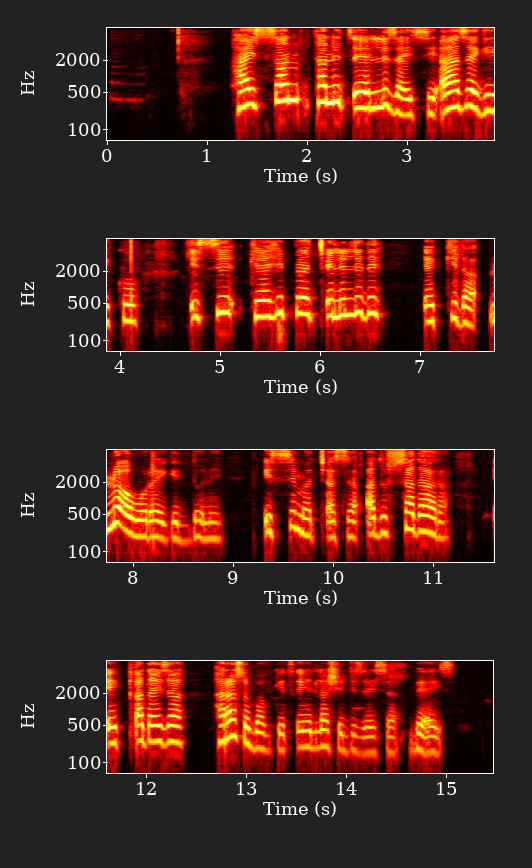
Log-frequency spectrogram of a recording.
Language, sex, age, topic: Gamo, female, 25-35, government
